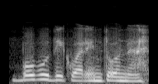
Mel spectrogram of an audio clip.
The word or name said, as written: Bobo Di Quarentona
